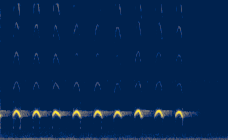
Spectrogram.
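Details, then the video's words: Ashy drongo song used as a lure for trapping birds: a run of nine clear, high whistled notes on one pitch, evenly spaced about every fifth of a second, then silence. "PANCINGAN SUARA BURUNG SRIGUNTING AMPUH"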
